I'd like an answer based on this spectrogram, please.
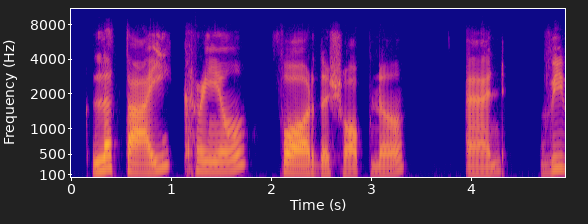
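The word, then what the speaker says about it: le taille-crayon: Now again, the two L are between I and E, so you will pronounce it as le taille crayon. The sound of two L will change to Y. Le taille crayon for the sharpener, and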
